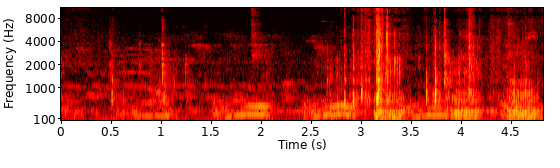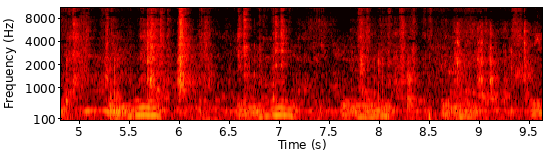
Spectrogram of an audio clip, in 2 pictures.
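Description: Racing pigeons coo inside a loft, a steady series of soft, throaty, rolling calls repeating close by, overlapping with rustling and a few faint knocks.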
